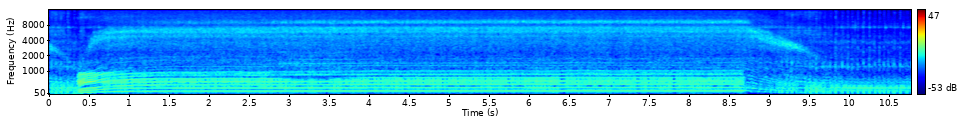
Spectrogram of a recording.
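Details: Reference trimmer, cold with empty carburetor after three months unused, compared against a Husqvarna 128CD: snaps cleanly to a steady high-speed scream, holds, settles to smooth idle; healthy two-stroke idle and high-speed run.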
